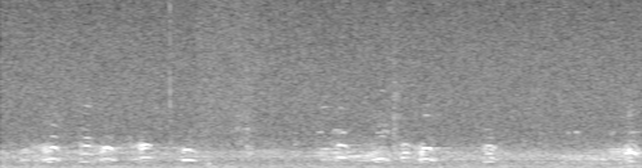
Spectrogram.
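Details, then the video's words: Flock of pink-footed geese calling at Wyver Lane, a continuous babble of short, high-pitched honks and yelps from many birds, some clearer nearby calls standing out, over low background rumble. "Pink footed Geese"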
